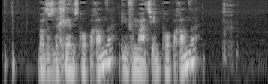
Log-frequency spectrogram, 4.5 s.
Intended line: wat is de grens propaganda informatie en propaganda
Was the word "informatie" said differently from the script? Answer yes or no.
no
